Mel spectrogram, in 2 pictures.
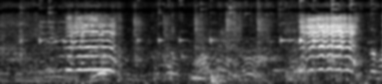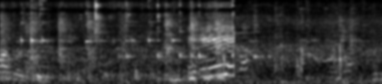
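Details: Large male goats on a farm in India, giving several bleats with rich harmonic stacks, near one second, three seconds and six seconds, over murmuring human speech and farmyard background.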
